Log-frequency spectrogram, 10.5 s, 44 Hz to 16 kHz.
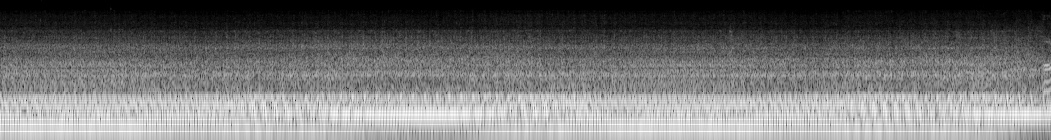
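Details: Detroit Diesel 4-71 two-stroke after rebuild and tune-up, idle set and governor hunting removed, running before reinstallation in the boat: steady, even idle with heavy low drone, no knocks or misses; healthy.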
